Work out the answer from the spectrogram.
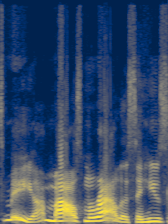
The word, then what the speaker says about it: Morales: I'm Miles Morales." And he's like, "You mean Miles Morales?" And he's like, "No, Miles Morales." He's like, "Miles Morales, you're supposed to roll your Rs."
